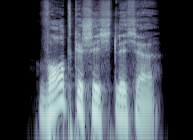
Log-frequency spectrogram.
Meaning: inflection of wortgeschichtlich: 1. strong/mixed nominative/accusative feminine singular 2. strong nominative/accusative plural 3. weak nominative all-gender singular
- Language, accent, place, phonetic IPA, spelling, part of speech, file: German, Germany, Berlin, [ˈvɔʁtɡəˌʃɪçtlɪçə], wortgeschichtliche, adjective, De-wortgeschichtliche.ogg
